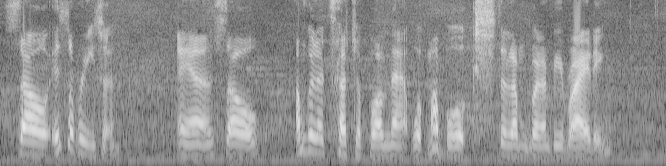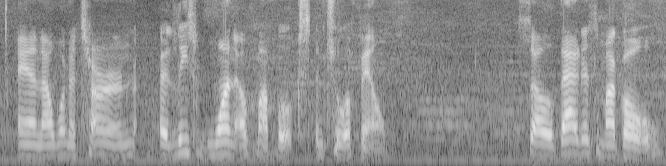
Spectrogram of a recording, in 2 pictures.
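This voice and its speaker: Middle-aged woman, unhurried rambling vlog talk, faint traffic behind. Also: mid-range voice, creaky, rough recording. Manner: rambling, many fillers and repeats. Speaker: vlogger. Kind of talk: casual vlog monologue.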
